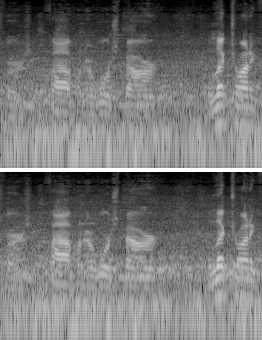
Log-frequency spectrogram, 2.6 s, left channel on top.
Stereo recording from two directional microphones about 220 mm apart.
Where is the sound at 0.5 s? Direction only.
25° right (ahead or behind).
